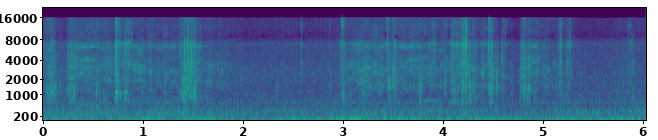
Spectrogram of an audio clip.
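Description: Climbing King RC rock-crawler toy car driving and turning on a hard floor: a steady whir from its small battery-powered electric motor and rear-wheel drive, with scattered clicks and knocks throughout.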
